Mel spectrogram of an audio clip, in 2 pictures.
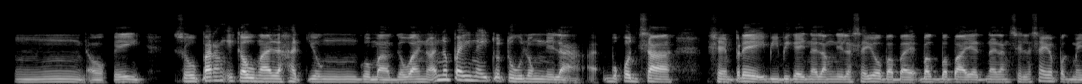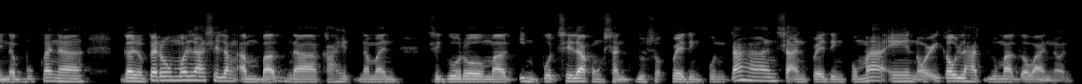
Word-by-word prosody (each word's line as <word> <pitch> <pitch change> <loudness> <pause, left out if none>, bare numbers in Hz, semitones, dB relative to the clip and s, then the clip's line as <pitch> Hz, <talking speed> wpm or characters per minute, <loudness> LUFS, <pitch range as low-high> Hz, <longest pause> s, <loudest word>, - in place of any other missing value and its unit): Hmm, 120 0 -5
okey. 110 +2 -2 0.3
So 145 -1 0
parang 185 +2 +5
ikaw 160 -2 +6
nga 135 -1 +6
lahat 130 -2 +1
'yong 120 -1 -3
gumagawa 115 0 +2
'no? 120 - -1
Ano 215 +1 +4
pa 210 - +7
yung 195 -2 +1
naitutulong 135 -6 -1
nila 115 -6 -1
a - - -10
bukod 140 +1 -1
sa 120 -1 +5 0.3
siyempre 130 0 +2
ibibigay 120 -1 -1
na 120 - -1
lang 120 0 -1
nila 120 0 -2
sa'yo 135 +1 0
babaya 110 -1 +1
magbabayad 115 -1 +1
na 120 - -3
lang 115 - -4
sila 115 0 -7
sa'yo 145 +1 -1
'pag 120 -2 -7
may 110 0 -2
na-book 120 +3 -4
ka 160 - +5
na 135 -2 +1 0.3
gano'n. 150 -2 +4
Pero 190 0 +5
wala 190 0 +3
silang 165 -3 -1
ambag 125 +4 +1
na 120 -2 +1
kahit 125 +1 -8
naman 120 -2 -4 0.3
siguro 125 0 +1
mag-input 125 +3 -2
sila 145 -1 +5
kung 125 -3 -7
saan 110 -2 -4
gusto 125 -1 -8
puwedeng 125 -3 -1
puntahan 170 - -1
saan 120 -7 -1
puwedeng 120 0 -3
kumain 145 +1 -1
o - - 0
ikaw 150 +1 +2
lahat 145 -2 +1
gumagawa 120 -4 -1
no'n? 95 -4 -9
125 Hz, 165 wpm, -23 LUFS, 115-140 Hz, 0.3 s, pa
